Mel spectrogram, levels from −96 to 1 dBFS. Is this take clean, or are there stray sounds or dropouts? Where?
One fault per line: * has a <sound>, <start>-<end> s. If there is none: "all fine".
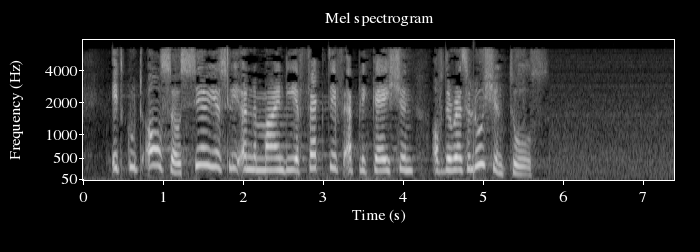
all fine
